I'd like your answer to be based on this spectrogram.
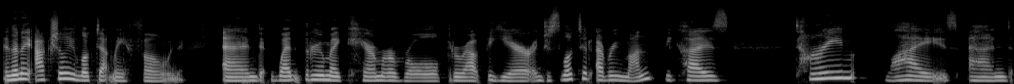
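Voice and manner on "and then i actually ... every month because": ordinary talk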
